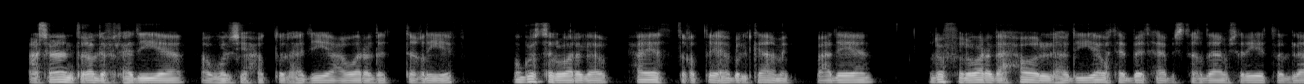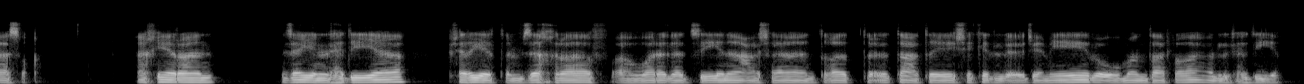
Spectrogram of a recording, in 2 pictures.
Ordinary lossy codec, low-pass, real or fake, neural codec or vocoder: AAC, 48 kbps; 7.2 kHz; real; none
